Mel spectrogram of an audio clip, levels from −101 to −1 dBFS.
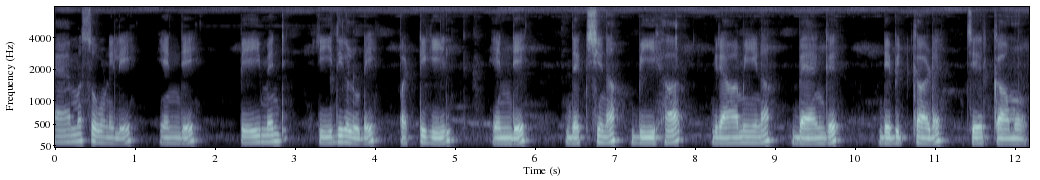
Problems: constant background noise, low volume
